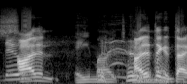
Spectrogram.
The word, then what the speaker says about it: Amite: that, and how do you what did it pronounce do? I didn't. Amite? I didn't think it'd die Amite, fast.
